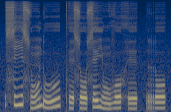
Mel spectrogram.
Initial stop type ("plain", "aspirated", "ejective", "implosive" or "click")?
implosive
